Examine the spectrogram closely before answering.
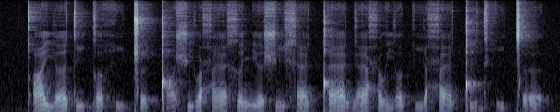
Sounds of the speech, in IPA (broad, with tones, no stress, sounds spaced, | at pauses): qʼ æ˧˥˧ j ɜ˧˥˧ t i˦˨ ɡ ʌ˦˨ h i˩˧˩ ǁ ə˧˥˧ ǃ ɑ˨˦ ʃ j ʊ˦˨ ħ æ˨˦ x ə˦˨ nʲ ɜ˨˦ ʃ i˧˥˧ x æ˦˨ ǃ æ˧˥˧ ɡ æ˧˥˧ ħ ʊ˦˨ j ʌ˧˥˧ k i˩˧˩ ħ æ˦˨ ǃ i˦˨ d h i˨˦ ǀ ɜ˩˧˩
